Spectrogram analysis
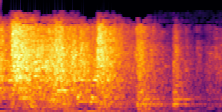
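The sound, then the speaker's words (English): The contents of a closet crash out when the closet is opened: a loud, sustained crash of assorted objects tumbling and clattering down, a dense jumble of bangs and rattles that gradually thins out, with a couple of final thuds near the end. “Okay, but don't open the door. This is the way out. It's the closet.”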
